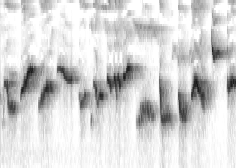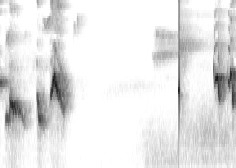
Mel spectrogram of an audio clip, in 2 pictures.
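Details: Lure song of a white-rumped shama, played so other shamas reply at once: a rapid, varied string of whistled, warbled phrases jumping between high and mid pitch, a pause, a sharp click, then a final whistle.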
